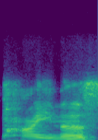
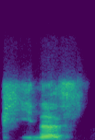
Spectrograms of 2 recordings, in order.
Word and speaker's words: Pinus: your seaweed okay uh that one is pronounced as pinus swinging is not penis okay don't don't go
